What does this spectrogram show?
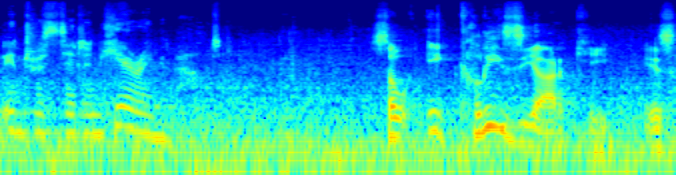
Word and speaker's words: Ecclesiarchy: exactly are you interested in hearing about so ecclesiarchy is how you pronounce this okay learn something new um they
